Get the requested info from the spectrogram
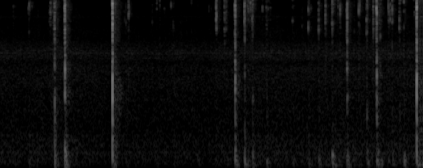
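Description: Typing on a computer keyboard: irregular keystrokes, a few scattered at first, then a quicker run of taps in the second half as a name and an email address are typed.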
